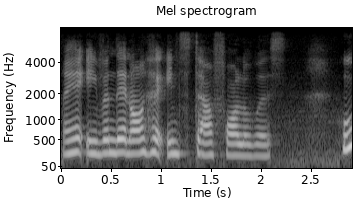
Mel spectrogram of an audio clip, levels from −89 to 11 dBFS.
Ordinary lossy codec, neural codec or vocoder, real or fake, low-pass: none; codec, 16 kHz, 0.8 kbps, ZipCodec; fake; 7.2 kHz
